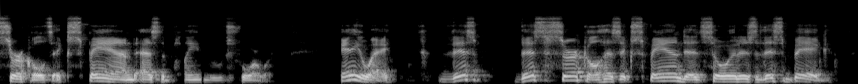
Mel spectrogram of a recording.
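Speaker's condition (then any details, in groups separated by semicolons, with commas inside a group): No condition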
